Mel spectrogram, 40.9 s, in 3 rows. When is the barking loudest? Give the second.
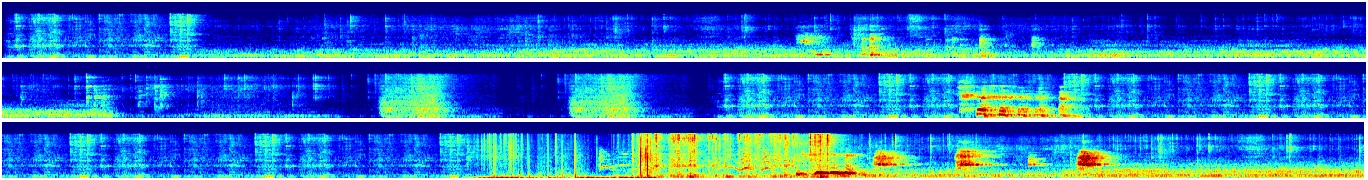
38 s.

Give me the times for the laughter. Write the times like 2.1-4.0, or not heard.
7.9-10.3, 23.1-24.4, 35.2-35.9.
